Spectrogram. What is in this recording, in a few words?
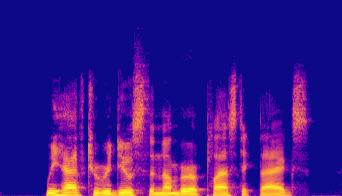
neutral; emov db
